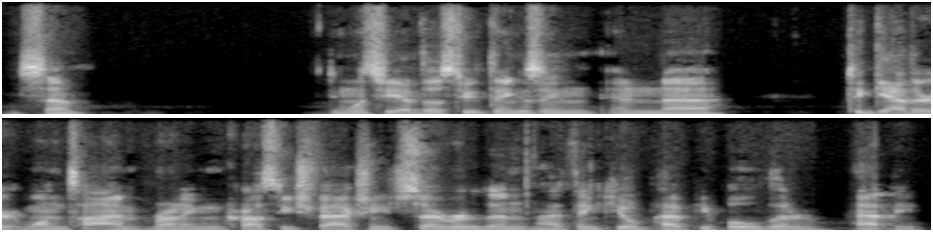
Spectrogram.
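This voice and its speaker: A man's voice: deep voice, little pitch movement, normal speed, fairly bright tone. A man hosting a casual gaming podcast, chatting informally. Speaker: podcast host.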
